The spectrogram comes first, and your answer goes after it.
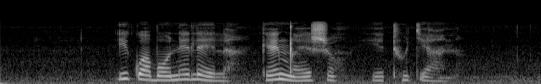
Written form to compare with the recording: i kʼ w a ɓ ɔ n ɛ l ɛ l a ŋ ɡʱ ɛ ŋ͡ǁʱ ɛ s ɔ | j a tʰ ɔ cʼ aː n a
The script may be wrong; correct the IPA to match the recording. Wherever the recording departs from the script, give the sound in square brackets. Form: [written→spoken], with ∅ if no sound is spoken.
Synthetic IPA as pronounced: i kʼ w a ɓ ɔ n ɛ l ɛ l a ŋ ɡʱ ɛ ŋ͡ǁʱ ɛ [s→ʃ] ɔ | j [a→e] tʰ [ɔ→u] cʼ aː n a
